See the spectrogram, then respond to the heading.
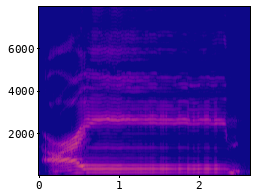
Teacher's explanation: تو آج جو عین کا مخرج ہے یہ وسط حلق سے عین ادا ہوتا ہے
